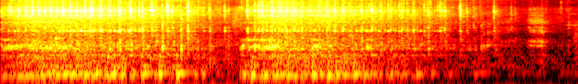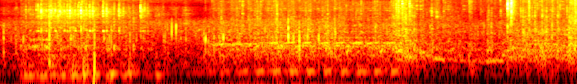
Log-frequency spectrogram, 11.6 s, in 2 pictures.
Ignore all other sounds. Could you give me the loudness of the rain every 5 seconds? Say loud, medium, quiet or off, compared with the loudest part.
off, loud, loud.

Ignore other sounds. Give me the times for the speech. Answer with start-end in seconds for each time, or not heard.
not heard.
